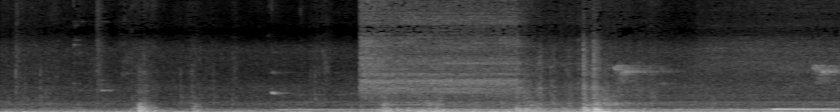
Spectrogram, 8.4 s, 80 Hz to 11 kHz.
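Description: Tobu 9000 series electric commuter train running: a steady low rumble of wheels on rail with a sharp knock over a rail joint twice, and a burst of air hiss lasting about a second and a half midway.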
